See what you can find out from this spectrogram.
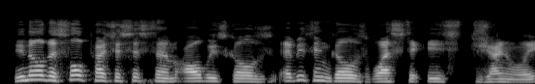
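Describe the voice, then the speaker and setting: With a quiet background, a man talks in a normal speaking voice. His fairly high pitch has ordinary variation, at a moderate pace. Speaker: weather streamer. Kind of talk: casual weather explanation livestream. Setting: live stream.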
